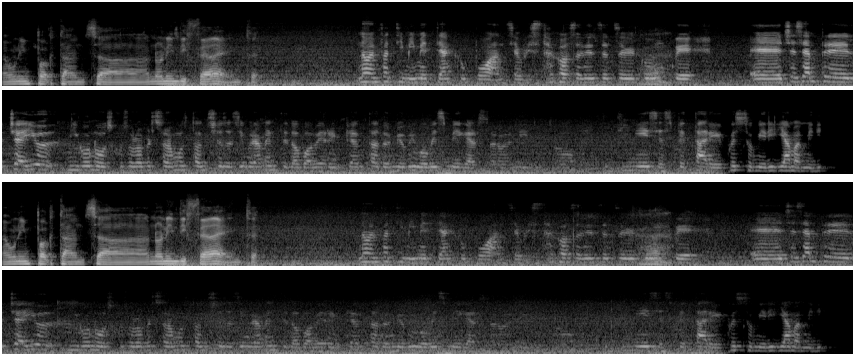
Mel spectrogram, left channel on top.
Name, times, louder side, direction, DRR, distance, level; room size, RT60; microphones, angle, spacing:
voice 1, 0.0-2.6 6.4-6.7, right 2 dB, 20° right, 0.3 m, -27 dB
sound 1, 1.6-15.7, equal, 5° right, 0.8 m, -37 dB
voice 2, 3.5-7.1 7.5-16.7, left 5 dB, 80° left, 0.6 m, -32 dB
10.5 x 6.5 x 2.7 m
head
